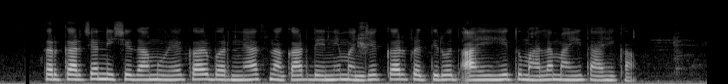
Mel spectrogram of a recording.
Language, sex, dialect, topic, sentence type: Marathi, female, Varhadi, banking, statement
